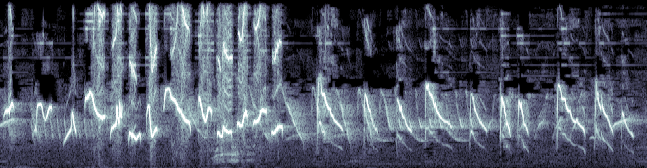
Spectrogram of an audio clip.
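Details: White-eye kept as a songbird in Indonesia delivering a fast, packed run of loud high chirps, then a string of downward-slurred whistled notes in even succession.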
